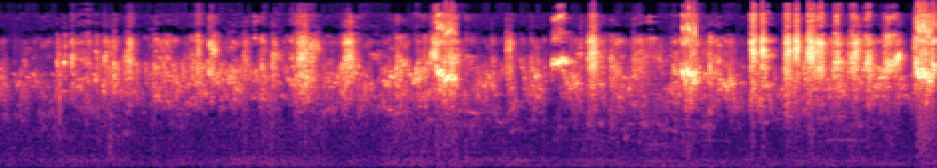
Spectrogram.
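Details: Morning noise from a full budgerigar aviary at the end of the breeding season: quieter chatter builds into louder clusters of high chirps, thin whistles and rough warbling notes.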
